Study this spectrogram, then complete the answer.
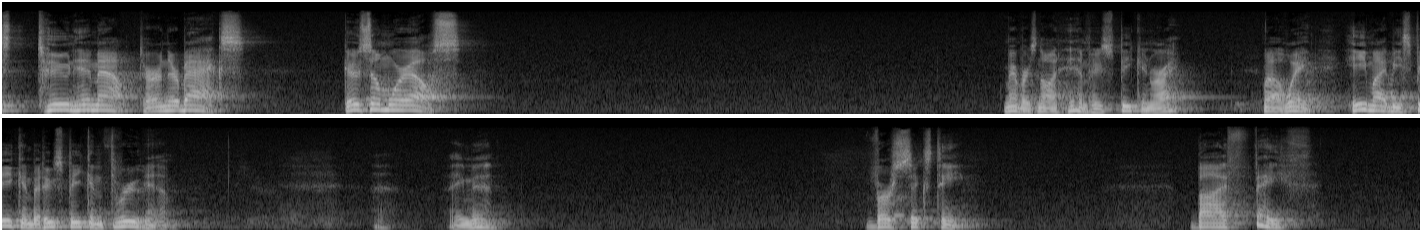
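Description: A man speaks in bursts with pauses, through a microphone in a large room.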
